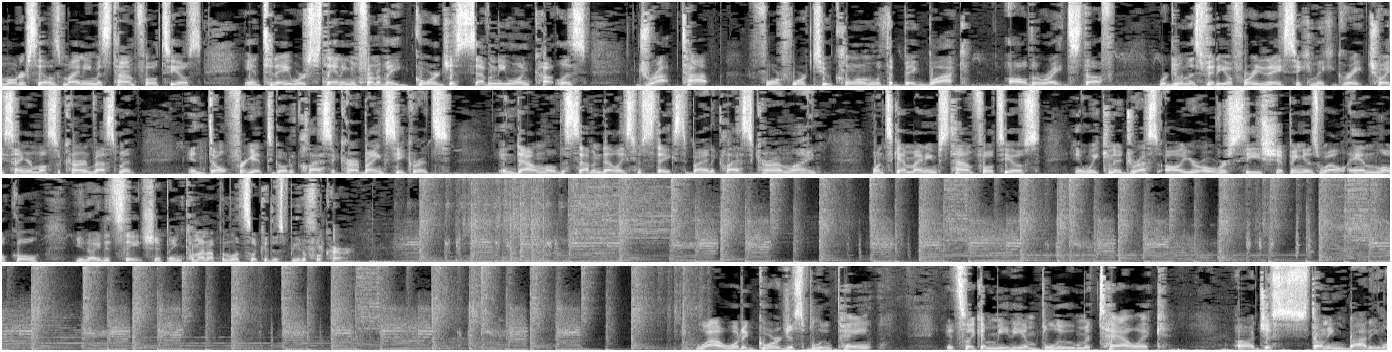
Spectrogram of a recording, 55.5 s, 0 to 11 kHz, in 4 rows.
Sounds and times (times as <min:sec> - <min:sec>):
Speech: 0:00.0 - 0:31.3, 0:48.4 - 0:50.5, 0:51.1 - 0:53.4, 0:54.0 - 0:55.4.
